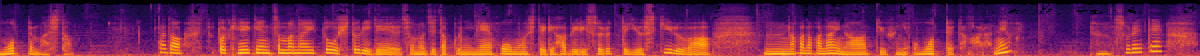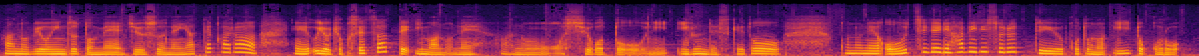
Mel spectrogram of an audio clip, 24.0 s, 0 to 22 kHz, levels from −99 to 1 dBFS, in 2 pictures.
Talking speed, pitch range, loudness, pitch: 345 characters per minute, 145-210 Hz, -19 LUFS, 165 Hz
